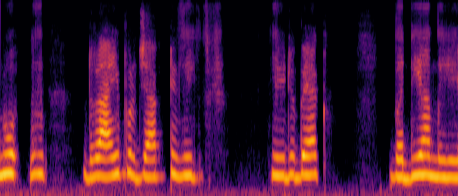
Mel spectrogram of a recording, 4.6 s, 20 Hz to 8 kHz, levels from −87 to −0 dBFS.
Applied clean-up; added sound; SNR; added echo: neural diffusion model UNIVERSE++.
